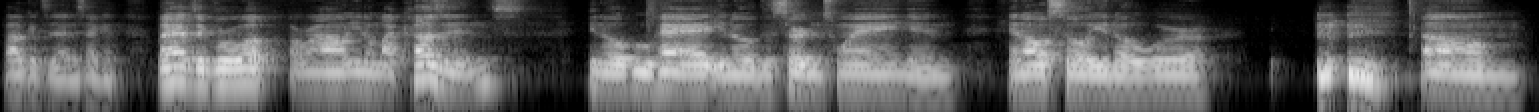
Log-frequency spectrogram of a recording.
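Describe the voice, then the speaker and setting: A young man from New Orleans with a New Orleans accent, co-hosting a podcast in a halting, filler-heavy casual chat. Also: fairly low pitch, a little mellow. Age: young adult. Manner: halting, self-interrupting, many fillers. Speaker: podcast co-host. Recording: roomy echo.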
